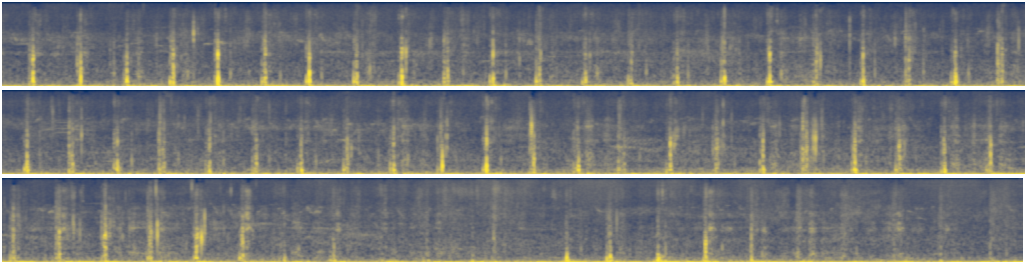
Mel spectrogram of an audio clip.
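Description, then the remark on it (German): Steady footsteps on a macadam path, a continuous run of crisp, evenly spaced steps with a gritty scuff to each one, holding a brisk rhythm and moderate loudness throughout. “Makadamweg.”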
